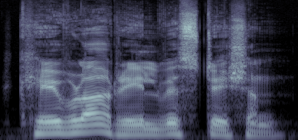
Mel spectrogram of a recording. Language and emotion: Urdu, neutral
